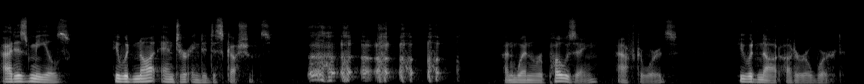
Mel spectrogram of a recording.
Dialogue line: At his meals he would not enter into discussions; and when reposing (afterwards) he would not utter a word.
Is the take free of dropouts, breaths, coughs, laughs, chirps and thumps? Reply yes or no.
no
